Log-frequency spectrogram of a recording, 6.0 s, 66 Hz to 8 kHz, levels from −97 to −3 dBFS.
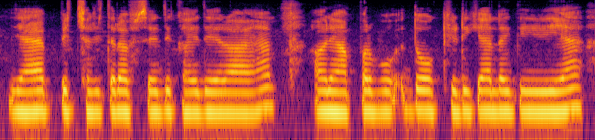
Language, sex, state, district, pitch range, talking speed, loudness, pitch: Hindi, female, Uttar Pradesh, Saharanpur, 175-180 Hz, 170 wpm, -16 LUFS, 175 Hz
